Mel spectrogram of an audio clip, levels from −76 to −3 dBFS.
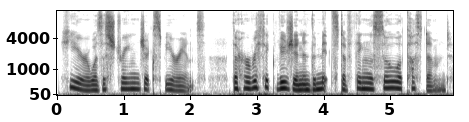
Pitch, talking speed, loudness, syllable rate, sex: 185 Hz, 140 wpm, -17 LUFS, 4.8 syllables/s, female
